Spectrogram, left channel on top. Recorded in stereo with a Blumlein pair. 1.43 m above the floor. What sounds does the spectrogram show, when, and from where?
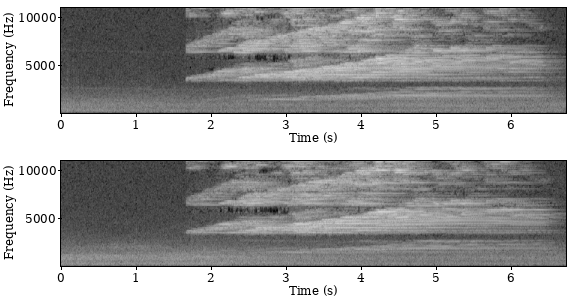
1.7 s a chime: 65° left, 0.6 m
